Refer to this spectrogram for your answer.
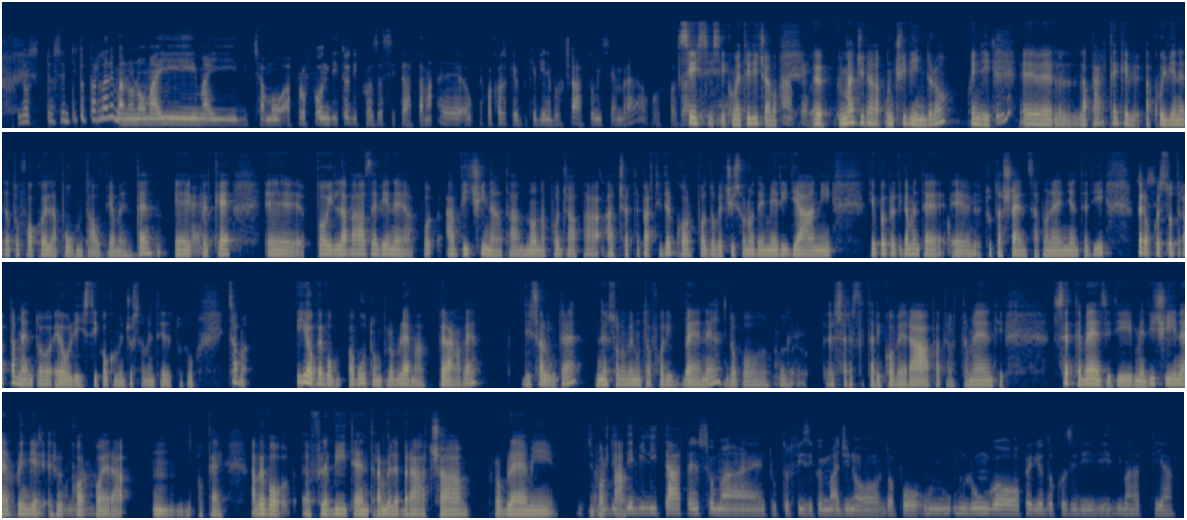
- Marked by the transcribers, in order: "Insomma" said as "nsomma"; tapping
- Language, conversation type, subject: Italian, podcast, Come capisci quando è il momento di ascoltare invece di parlare?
